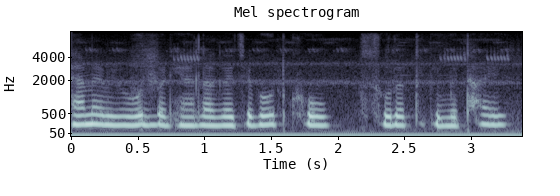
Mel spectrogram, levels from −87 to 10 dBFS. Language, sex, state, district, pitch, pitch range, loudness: Maithili, female, Bihar, Madhepura, 220 Hz, 210-225 Hz, -14 LUFS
